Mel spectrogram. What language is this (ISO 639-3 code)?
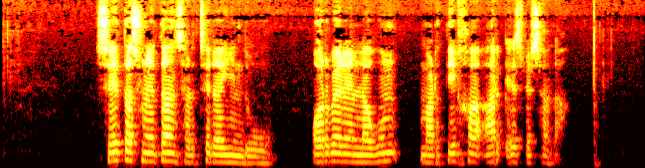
eus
